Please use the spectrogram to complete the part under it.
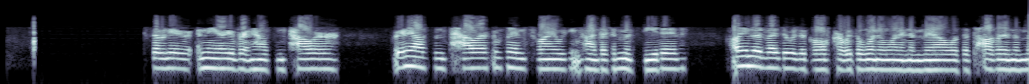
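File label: Sheriff East County, scanner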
